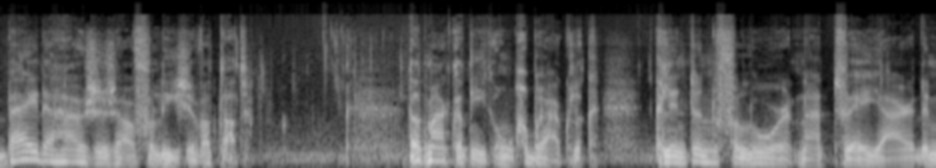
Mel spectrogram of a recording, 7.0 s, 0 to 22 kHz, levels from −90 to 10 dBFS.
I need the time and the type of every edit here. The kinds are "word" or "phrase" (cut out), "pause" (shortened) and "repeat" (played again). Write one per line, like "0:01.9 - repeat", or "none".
0:01.6 - word
0:03.5 - phrase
